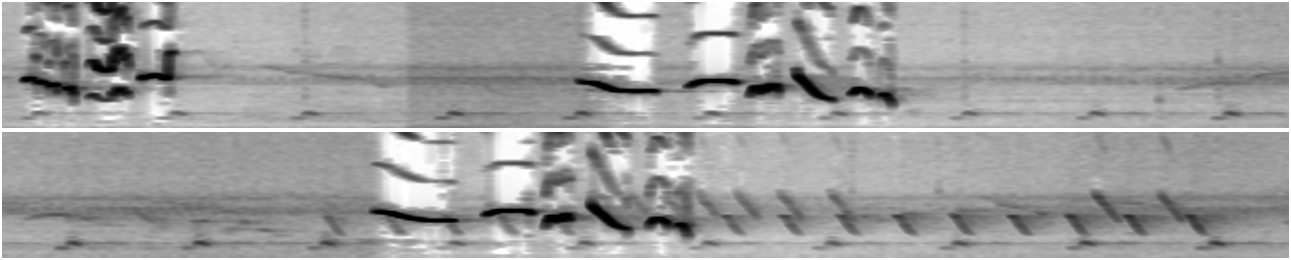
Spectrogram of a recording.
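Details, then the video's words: A female Oriental magpie-robin's early-morning song, used to stimulate males: loud phrases of bright whistles and twitters come in bursts, with steady, regular softer chirps and quick descending notes between them. "Choè than mái hót kích trống hót căng sáng sớm"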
